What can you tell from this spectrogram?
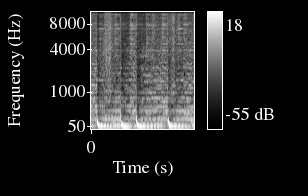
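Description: Electronic background music: deep kick-drum hits that drop in pitch, repeating every half second or so, over sustained synth tones.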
